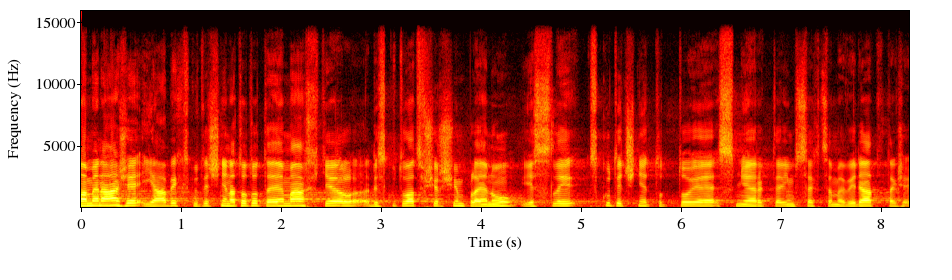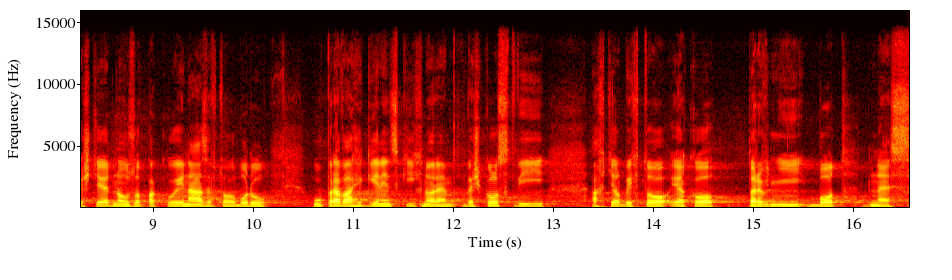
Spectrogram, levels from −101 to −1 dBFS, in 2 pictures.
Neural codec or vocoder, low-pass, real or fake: vocoder, 44.1 kHz, 128 mel bands every 512 samples, BigVGAN v2; 14.4 kHz; fake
